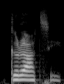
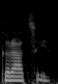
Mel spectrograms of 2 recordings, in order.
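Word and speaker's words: grazie: be able to speak the language you know grati grati oh I said it wrong grati gra there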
